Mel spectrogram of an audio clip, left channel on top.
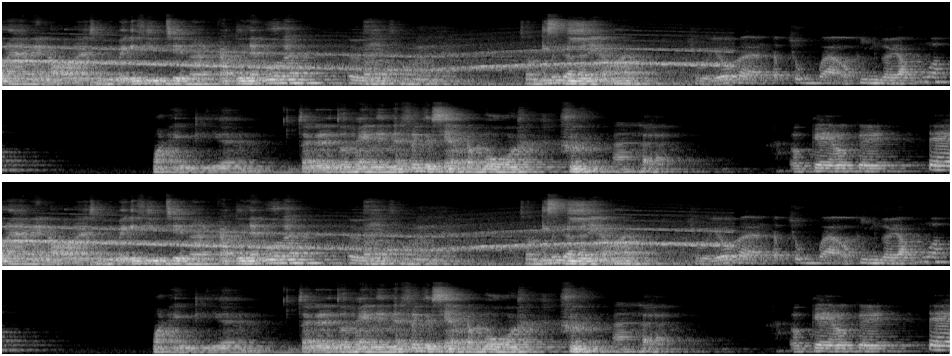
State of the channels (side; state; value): both; identical; correlation 1.00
